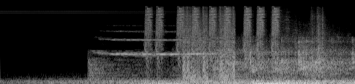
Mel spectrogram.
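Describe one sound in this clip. Loud gunshots ring out and echo.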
